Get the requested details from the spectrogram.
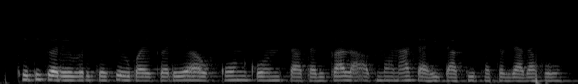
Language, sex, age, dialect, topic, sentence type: Chhattisgarhi, female, 46-50, Eastern, agriculture, question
